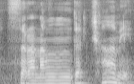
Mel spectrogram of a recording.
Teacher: So the default mode is saranang, but here it remains a ng because that glides into the following sound.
